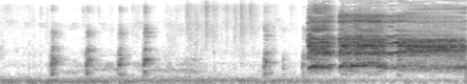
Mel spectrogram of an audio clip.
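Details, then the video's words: Backyard chickens in the coop: a run of short, evenly spaced clucks, a few more scattered clucks, then a loud harsh rooster crow begins and holds to the end over a low hum. "Backyard Chickens In The Coop Relaxing Video Sounds Noises Hens Clucking Roosters Crowing!"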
